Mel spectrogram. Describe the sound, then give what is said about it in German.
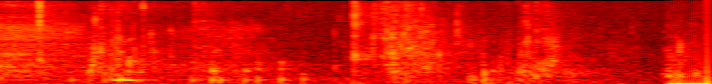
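Soft wet sounds of someone quickly sipping and swallowing water, small slurps and gulps over a few seconds, ending with a brief low thump as a glass or bottle is set down. “Ich nehme nochmal schnell einen Schluck Wasser.”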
